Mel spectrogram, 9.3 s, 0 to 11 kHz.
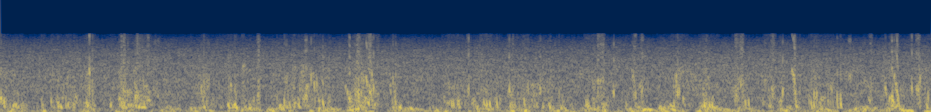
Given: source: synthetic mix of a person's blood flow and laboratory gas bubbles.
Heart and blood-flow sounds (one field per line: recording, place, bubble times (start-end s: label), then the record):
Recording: Doppler ultrasound of blood flow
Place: precordium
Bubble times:
0.00-0.29 s: bubbles
0.40-0.46 s: bubbles
0.48-0.98 s: bubbles
1.08-1.62 s: bubbles
1.96-2.62 s: bubbles
2.74-3.32 s: bubbles
3.42-3.83 s: bubbles
3.86-4.02 s: bubbles
4.42-5.03 s: bubbles
5.08-5.66 s: bubbles
5.83-6.19 s: bubbles
6.24-6.48 s: bubbles
6.57-7.21 s: bubbles
7.32-7.54 s: bubbles
7.62-8.53 s: bubbles
8.62-8.75 s: bubbles
8.81-9.05 s: bubbles
9.09-9.32 s: bubbles
From the record:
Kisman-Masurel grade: 343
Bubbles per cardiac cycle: rolling drumbeat, 9 or more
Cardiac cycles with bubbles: 100%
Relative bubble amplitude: loud (0.450 to 0.775)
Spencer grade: 3 (all of the cardiac periods contain showers or single bubble signals, but not dominating or overriding the cardiac motion signals)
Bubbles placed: anywhere in the cardiac cycle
